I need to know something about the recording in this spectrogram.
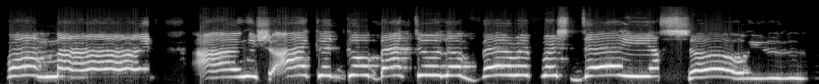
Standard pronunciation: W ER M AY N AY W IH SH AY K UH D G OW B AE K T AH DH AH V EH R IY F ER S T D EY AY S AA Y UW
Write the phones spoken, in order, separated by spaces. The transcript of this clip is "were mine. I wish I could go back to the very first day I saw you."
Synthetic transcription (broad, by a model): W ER M AY N AY W IH SH AY K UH D G OW B AE K T AH DH AH V EH R IY F ER S D EY AY S AA Y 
